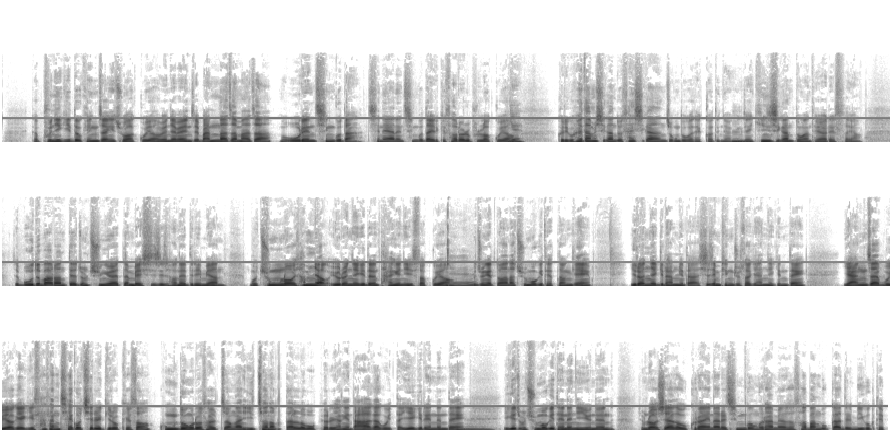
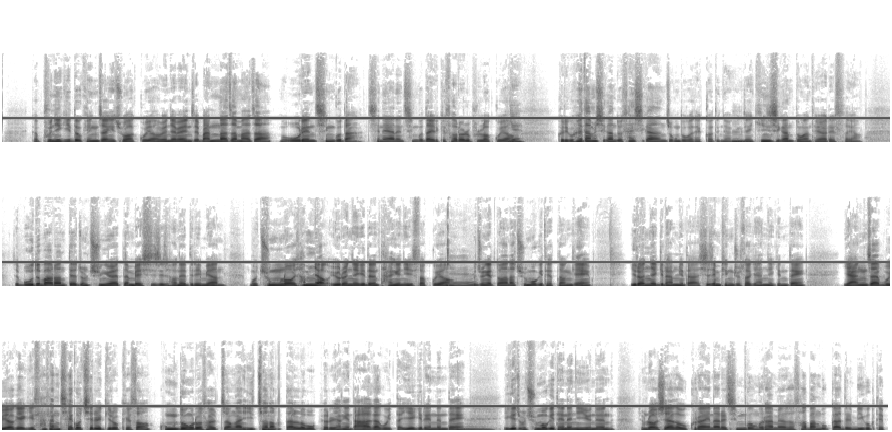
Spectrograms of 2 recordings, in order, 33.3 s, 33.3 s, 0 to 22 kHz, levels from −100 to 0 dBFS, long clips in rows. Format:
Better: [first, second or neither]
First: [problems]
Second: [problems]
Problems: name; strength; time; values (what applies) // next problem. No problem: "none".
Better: first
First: high-pitched whine; faint; throughout; 4 kHz, 20 dB below the speech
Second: high-pitched whine; loud; throughout; 4 kHz, 6 dB below the speech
